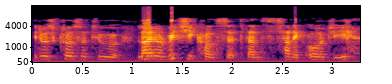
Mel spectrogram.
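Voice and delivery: loud, put-on Russian accent. Quoting what a fan said, put-on Russian accent. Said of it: "That's my Russian voice".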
